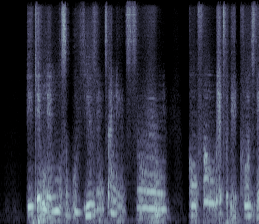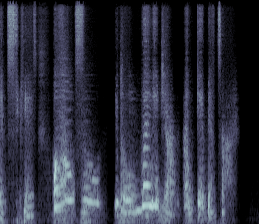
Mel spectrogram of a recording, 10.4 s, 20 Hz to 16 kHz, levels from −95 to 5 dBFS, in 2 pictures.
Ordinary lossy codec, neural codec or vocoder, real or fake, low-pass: Opus, 64 kbps; codec, 44.1 kHz, 0.9 kbps, DAC; fake; 14.4 kHz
